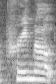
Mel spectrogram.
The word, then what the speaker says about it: Primeau: So, Primo is actually my last name. None of the vowels behave the way they should.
